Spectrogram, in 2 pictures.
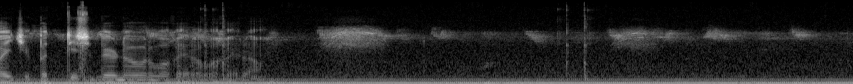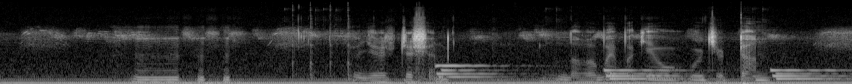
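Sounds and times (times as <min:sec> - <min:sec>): high-pitched chirping: 0:12.9 - 0:17.0.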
